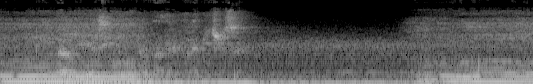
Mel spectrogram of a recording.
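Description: Deep, rumbling snores with a humming tone, separated by a quieter pause between breaths; snoring.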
